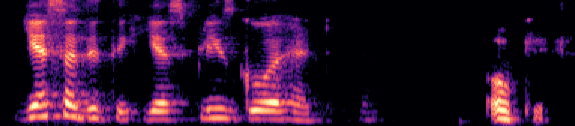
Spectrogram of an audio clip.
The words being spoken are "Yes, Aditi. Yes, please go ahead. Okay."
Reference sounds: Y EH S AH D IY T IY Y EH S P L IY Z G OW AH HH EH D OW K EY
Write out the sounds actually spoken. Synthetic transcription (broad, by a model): Y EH S AH D IY T IY Y EH S P L IY Z G OW AH HH EH D OW K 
